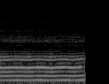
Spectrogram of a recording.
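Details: Simulated voice from a computational laryngeal muscle activation model, with complete vocal fold closure giving a more normal voice than breathy voice; normal voice (simulated).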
